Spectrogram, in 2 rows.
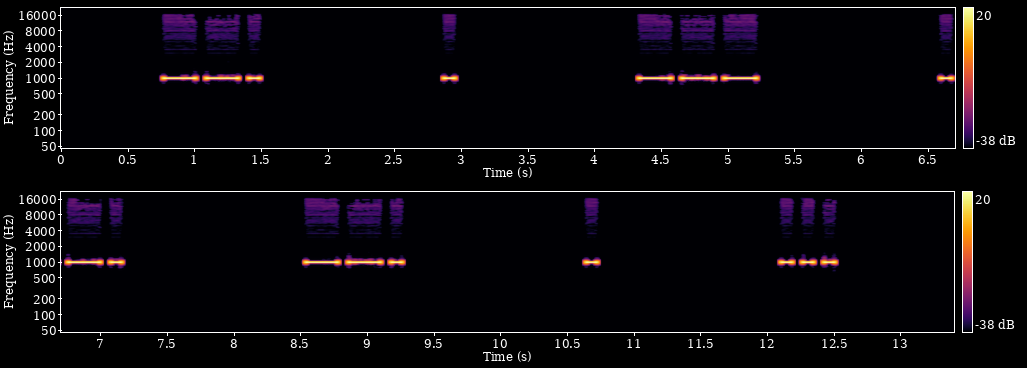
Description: Morse code, heard as a keyed tone, about 15 wpm, spaced as for 5 wpm, 1000 Hz. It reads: GEORGES
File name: qotdfiles / 5wpm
